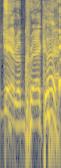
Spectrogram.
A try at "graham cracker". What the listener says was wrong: Graham cracker. A garum. That would be if it was like G-A-H-R-A-H.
